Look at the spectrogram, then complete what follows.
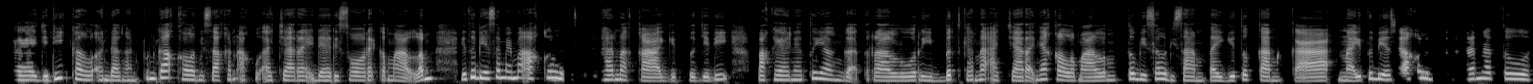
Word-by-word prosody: Oke, 205 - 0 0.2
jadi 195 +8 +3 0.2
kalau 220 -4 +2
undangan 185 -2 -2
pun 275 - +2
Kak, 310 0 +6
kalau 225 -2 +2
misalkan 195 +3 -2
aku - - -9
acara 195 0 -1 0.2
dari 185 0 0
sore 195 0 -1
ke - - -1
malam, 170 +8 +2 0.3
itu 240 +8 +3
biasanya 295 +3 +3
memang 310 +2 +3
aku - - -15
lebih 255 - -3
sederhana 225 - -2
Kak 170 -2 +4
gitu. 170 +1 -9
Jadi 220 +6 -1 0.4
pakaiannya 210 0 0
tuh 280 - +1
yang 235 -2 +1
enggak 185 - -2
terlalu 175 -1 0 0.2
ribet 180 +3 -1
karena 210 +2 -1
acaranya 190 +3 -1
kalau 195 -4 +1
malam 175 +3 +1 0.2
tuh 255 - +4
bisa 220 +4 -2
lebih 195 -7 -1
santai 180 -1 -2
gitu 225 +4 +1
kan, 180 -2 +2 0.2
Kak. 170 +1 +5 0.2
Nah 180 -1 +1
itu 230 - -2
biasanya 225 -2 +1
aku - - -6
lebih 250 -3 -3
sederhana 280 - -1
tuh. 255 -1 +3
205 Hz, 185 wpm, -23 LUFS, 185-235 Hz, 0.4 s, Kak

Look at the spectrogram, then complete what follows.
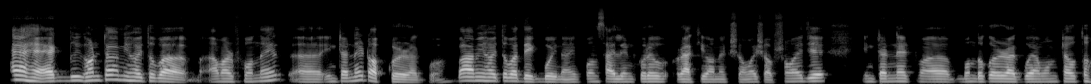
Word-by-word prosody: হ্যাঁ, 215 -2 +7
হ্যাঁ, 150 -4 +5
১-২ 165 +4 -2
ঘন্টা 190 +4 +2
আমি 200 -2 -2
হয়তোবা 155 -4 +3 0.5
আমার 135 +1 0
ফোনের 155 +9 -3 0.2
অ্যা 125 - -3 0.3
ইন্টারনেট 155 +8 -2
অফ - - +1
করে 125 -3 +3
রাখবো। 105 -1 -10 0.2
বা 170 - +1
আমি 175 0 -1
হয়তোবা 160 -1 +2
দেখবোই 125 -1 0
না, - - -4
আমি 120 - -7
ফোন 135 0 -6
সাইলেন্ট 125 0 0
করেও 135 0 +1 0.3
রাখি 120 +1 0
অনেক 120 0 -9
সময়। 120 +1 -5
সবসময় 140 +6 -4
যে, 155 - +5 0.5
ইন্টারনেট 140 +1 -1 0.2
আ - - +2 0.3
বন্ধ 135 0 -4
করে 140 -1 +3
রাখবো 130 0 +1
এমনটাও 135 +1 -2
তো - - -1
135 Hz, 185 wpm, -23 LUFS, 130-160 Hz, 0.5 s, হ্যাঁ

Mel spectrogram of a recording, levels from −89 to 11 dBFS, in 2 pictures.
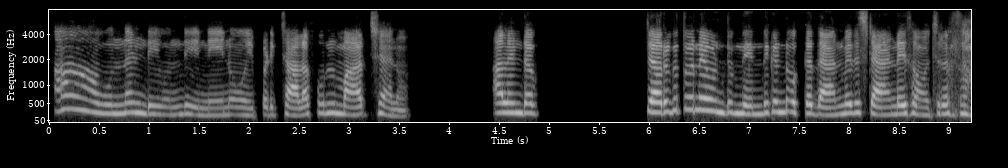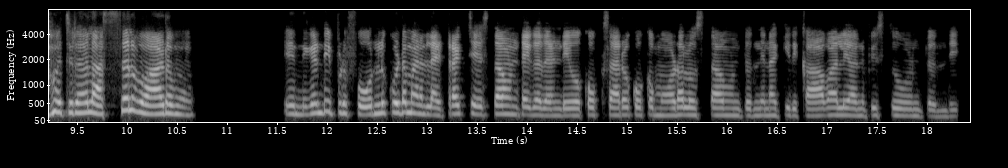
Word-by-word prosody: ఆ! - - -3 0.5
ఉందండి. 240 0 -1
ఉంది. 215 +3 -7 0.2
నేను 195 +2 -5 0.2
ఇప్పటికి 200 0 -10
చాలా 190 +2 +4
ఫోనులు 250 0 -3
మార్చాను. 200 -3 -2 1.0
అలాంటప్ 255 -1 +3 1.1
జరుగుతూనే 315 +5 +5
ఉంటుంది. 255 -3 +2
ఎందుకంటే, 270 +5 0
ఒకదాని 215 -5 +2
మీద 245 +1 +2
స్టాండ్ 205 +1 +2
అయ్యి 230 +1 +5
సంవత్సరం 225 +2 -3
సంవత్సరాలు 260 +1 +3
అస్సలు 320 +9 +2
వాడము. 225 -1 +5 1.1
ఎందుకంటే, 230 +4 -1
ఇప్పుడు 250 0 -4
ఫోనులు 220 +3 +1
కూడా 260 +1 +4
మనల‌ని 225 -4 +2
అట్రాక్ట్ 230 +6 0
చేస్తవుంటాయి 215 -1 +1
కదండీ. 185 -1 -1
ఒక్కొక్కసారి 195 0 -3
ఒక్కొక్క 200 0 -7
మోడలొస్తావుంటుంది. 190 -1 -5
నాకు 185 -3 -8
ఇది 180 -2 -9
కావాలి 195 +2 -1
అనిపిస్తూవుంటుంది. 175 -3 -11
215 Hz, 115 wpm, -23 LUFS, 195-250 Hz, 1.1 s, జరుగుతూనే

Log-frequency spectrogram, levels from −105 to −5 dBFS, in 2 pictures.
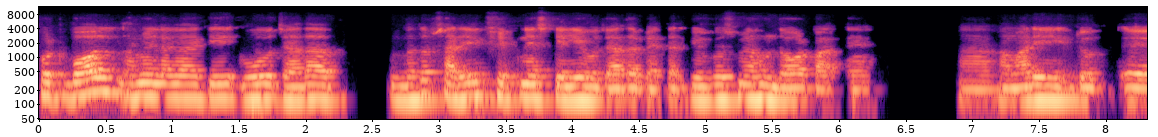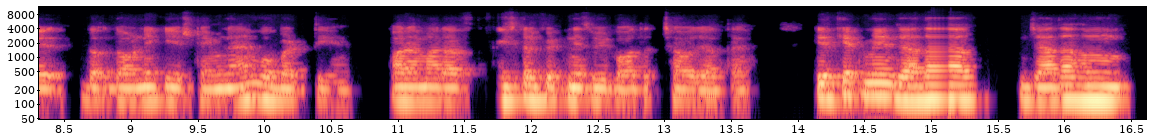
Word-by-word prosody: Football 150 +5 +2
हमें 145 +1 +1
लगा 135 -1 -1
है 135 - -1
कि 135 -1 -2
वो 135 +2 +1
ज़्यादा 125 +1 0 0.5
मतलब 125 0 0
शारीरिक 140 +3 0
फ़िटनेस 135 -1 -1
के 125 - 0
लिए 125 +1 +4
वो 120 -1 +2
ज़्यादा 110 0 -2
बेहतर 105 +1 -7
क्योंकि 120 +1 -1
उसमें 130 +1 0
हम 130 -2 +3
दौड़ 110 0 -1
पाते 100 0 -8
हैं। 100 0 -12 0.7
हाँ, 105 -1 -8
हमारी 115 +3 +1 0.2
जो 120 -2 -2 0.2
ए, 220 -2 -1 0.2
द 115 0 -4
दौड़ने 115 +1 +1
की 115 -1 -2
स्टेमिना 110 0 -1
है 130 +3 0
वो 125 -3 +1
बढ़ती 110 0 -4
है 100 0 -13 0.3
और 115 0 +2
हमारा 115 -1 0 0.3
फिज़िकल 120 0 +1
फ़िटनेस 115 -2 0
भी 110 -1 0
बहुत 105 0 -5
अच्छा 110 - -9
हो 105 -1 -3
जाता 95 0 -6
है। 100 - -10 0.5
क्रिकेट 135 +3 +1
में 145 -1 +4
ज़्यादा 130 +1 +5 0.3
ज़्यादा 120 +1 +2
हम 120 -1 +6
120 Hz, 175 wpm, -20 LUFS, 115-135 Hz, 0.7 s, हम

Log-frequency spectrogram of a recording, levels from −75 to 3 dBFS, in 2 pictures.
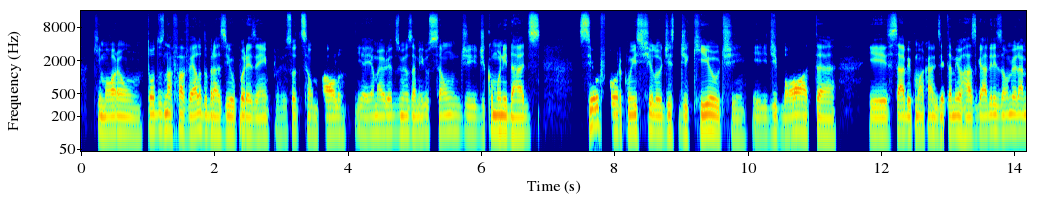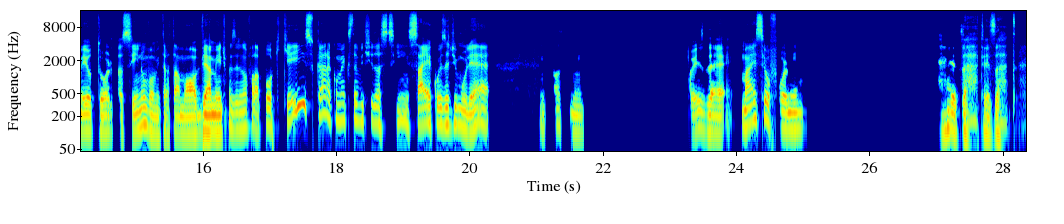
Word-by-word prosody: que - - -6
moram 95 -2 +1
todos 110 0 +1
na 110 -2 +3
favela 105 +1 +3
do 105 - -2
Brasil, 95 -1 +1
por 100 +1 +2
exemplo, 95 0 -3
eu 95 - -12
sou 100 +2 -2
de - - -8
São 95 -2 -2
Paulo, 95 0 +1
e 100 - -6
aí 95 0 -2
a - - -2
maioria 100 0 0
dos 100 - -10
meus 100 0 -1
amigos 95 0 -2
são 105 0 -1
de 100 -1 -5
de 100 +1 -8
comunidades. 95 -3 +3 0.6
Se 130 - +3
eu 140 - +5 0.2
for 110 0 +2
com 105 - -1
estilo 105 -1 +1
de 105 +2 -1
de 100 -1 -2
kilt 105 -2 +2 0.3
e 95 -1 -7
de 100 +2 -3
bota 95 -1 +2 0.5
e 95 0 +1
sabe 95 +1 +3
com - - -4
uma 95 -1 0
camiseta 95 +1 0
meio 100 0 +3
rasgada, 95 +2 +2
eles 105 -1 -1
vão 105 0 0
me 110 0 +1
olhar 110 -1 +2
meio 105 0 +2
torto 100 +1 -2
assim 110 +1 -1
não 140 +3 +2
vão 110 -6 0
me 95 - -4
tratar 95 +1 -2
mal 95 0 +3
obviamente, 105 +1 +5
mas 110 - -4
eles 115 - -3
vão 120 +1 -2
falar: 120 - -1
"Pô 140 -2 -1
que - - -22
que - - -6
é 170 - 0
isso 320 - +3
cara, 210 -2 -3
Como 170 -2 -7
é 165 - -6
que 165 - -10
você 165 - -3
está - - -5
vestido 160 -1 -6
assim? 100 - -4
Saia - - +3
é - - -5
coisa 140 0 0
de 145 +2 -4
mulher". 115 -4 0 0.7
Então - - -10
assim. 100 -2 -8 1.5
Pois 120 0 -3
é, 100 -1 -1
mas 140 +7 +1
se - - +1
eu - - +3
for 120 -2 -2
em 115 0 0
um 115 - -7 2.2
Exato 110 -4 -1
exato. - - -3
100 Hz, 190 wpm, -24 LUFS, 95-110 Hz, 2.2 s, eu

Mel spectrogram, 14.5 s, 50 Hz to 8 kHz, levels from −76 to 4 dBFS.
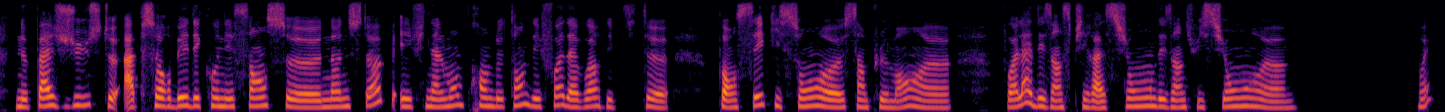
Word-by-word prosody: ne 200 -1 +2
pas 220 +4 +5
juste 235 +2 -3
absorber 215 +3 +4
des 220 -1 +1
connaissances, 215 +1 0
heu, 180 -2 +3
non-stop 210 - -1
et 205 0 +1
finalement 210 +4 -1
prendre 225 -2 -1
le 200 -1 -1
temps 235 +4 -2
des 210 -6 0
fois 235 +5 -3
d'avoir 200 +1 +1
des 195 -1 -5
petites, 180 - -22
heu, 175 -3 +1 0.5
pensées 195 +5 +2
qui 235 -4 -5
sont, 215 +2 +1
heu, 185 -1 +4
simplement, 190 +1 -2
heu, 175 0 -2 0.6
voilà, 210 +10 +2
des 210 -4 0
inspirations, 185 +4 0
des 200 -2 0
intuitions, 200 +3 -2
hem 170 0 -4 1.2
Ouais? - - -6
205 Hz, 135 wpm, -24 LUFS, 185-220 Hz, 1.2 s, pas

